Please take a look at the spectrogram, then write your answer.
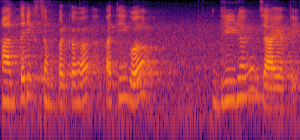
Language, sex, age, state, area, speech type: Sanskrit, female, 18-30, Tripura, rural, spontaneous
